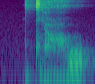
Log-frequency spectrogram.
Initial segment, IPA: tʲ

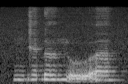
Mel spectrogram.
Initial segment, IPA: ŋ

